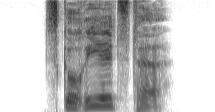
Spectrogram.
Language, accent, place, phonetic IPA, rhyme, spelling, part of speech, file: German, Germany, Berlin, [skʊˈʁiːlstə], -iːlstə, skurrilste, adjective, De-skurrilste.ogg
- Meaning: inflection of skurril: 1. strong/mixed nominative/accusative feminine singular superlative degree 2. strong nominative/accusative plural superlative degree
